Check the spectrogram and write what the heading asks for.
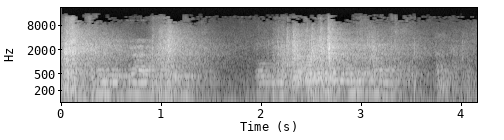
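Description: Modern kitchen drawers being slid open and pushed shut, with a few sharp knocks, under a voice talking.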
